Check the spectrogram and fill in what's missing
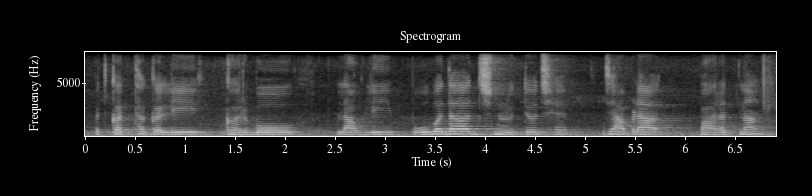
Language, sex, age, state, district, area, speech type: Gujarati, female, 18-30, Gujarat, Surat, rural, spontaneous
